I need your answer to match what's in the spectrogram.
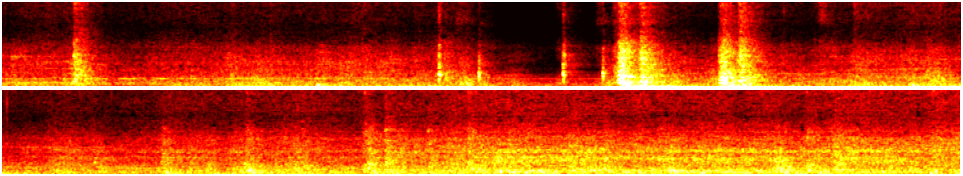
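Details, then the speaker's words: Garage door that keeps jamming, after stopping halfway going up the night before: faint rumbling run with sharp clacks near the start, likely rollers scraping or catching in the track, which likely need adjusting. "Getting jammed up again. Last night, going up, it stopped halfway. But it's dragging again."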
